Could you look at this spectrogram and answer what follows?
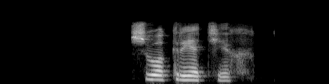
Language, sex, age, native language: Icelandic, female, 40-49, Icelandic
